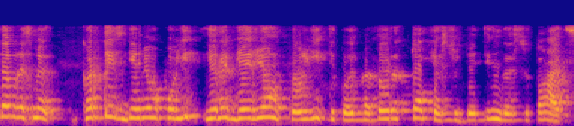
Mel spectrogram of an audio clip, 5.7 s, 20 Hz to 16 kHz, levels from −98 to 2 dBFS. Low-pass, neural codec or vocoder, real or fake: 7.2 kHz; codec, 16 kHz, 4 kbps, FreqCodec, larger model; fake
